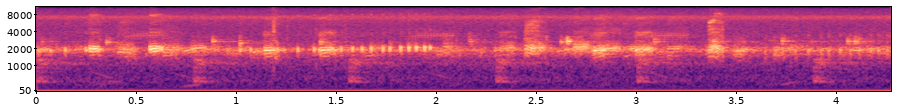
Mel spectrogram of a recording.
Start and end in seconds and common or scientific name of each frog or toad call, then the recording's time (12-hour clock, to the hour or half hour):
0.0	4.2	Bischoff's tree frog
0.8	4.2	blacksmith tree frog
midnight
